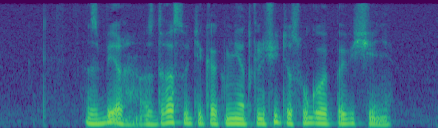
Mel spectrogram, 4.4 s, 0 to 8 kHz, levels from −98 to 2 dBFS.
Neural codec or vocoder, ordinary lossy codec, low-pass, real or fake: none; MP3, 64 kbps; 7.2 kHz; real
